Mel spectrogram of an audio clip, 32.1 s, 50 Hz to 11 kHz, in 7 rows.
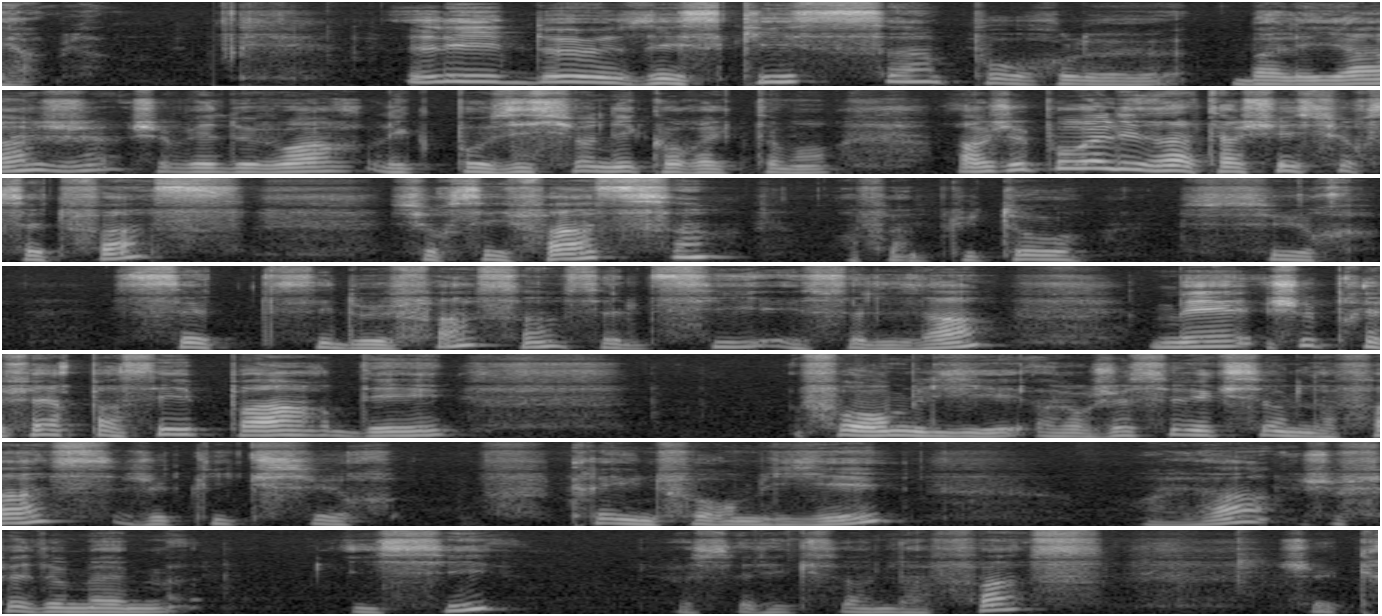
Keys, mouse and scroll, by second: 0.6 click, 1.1-1.4 scroll up 1, 1.6-2.4 right drag, 13.0 click, 13.6 space, 14.8 click, 17.3 scroll up 2, 17.7-18.4 right drag, 20.4 click, 22.0 click, 24.8 click, 26.1 click, 27.1-27.9 drag, 28.2 click, 30.7 click.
